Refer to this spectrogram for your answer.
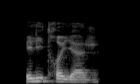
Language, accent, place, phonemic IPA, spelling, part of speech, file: French, France, Lyon, /e.li.tʁœ.jaʒ/, hélitreuillage, noun, LL-Q150 (fra)-hélitreuillage.wav
- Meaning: helihoisting (winching up into a helicopter)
